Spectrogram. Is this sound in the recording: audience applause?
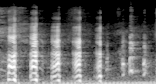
no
